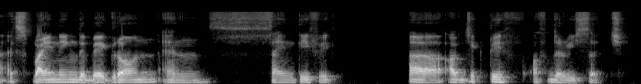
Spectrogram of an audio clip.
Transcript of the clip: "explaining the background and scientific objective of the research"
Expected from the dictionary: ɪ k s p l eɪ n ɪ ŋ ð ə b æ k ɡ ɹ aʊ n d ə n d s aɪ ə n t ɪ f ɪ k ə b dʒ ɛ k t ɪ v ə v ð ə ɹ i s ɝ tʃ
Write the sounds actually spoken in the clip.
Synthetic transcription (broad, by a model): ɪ k s p l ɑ n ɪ ŋ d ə b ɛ ɡ ɹ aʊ n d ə n s aɪ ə n t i f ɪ k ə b dʒ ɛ k t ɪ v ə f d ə ɹ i s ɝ tʃ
